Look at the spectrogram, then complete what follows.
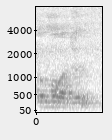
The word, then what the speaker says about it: Omodu: I know you might not be able to pronounce this, but it sounds like Omodu.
